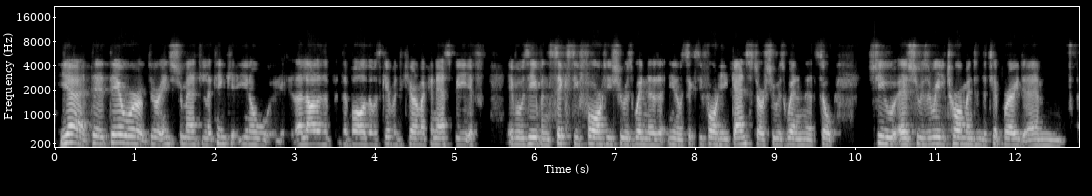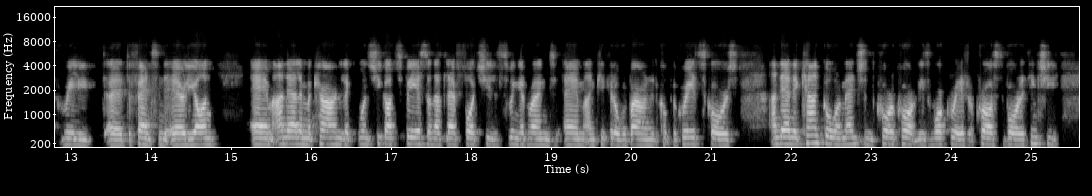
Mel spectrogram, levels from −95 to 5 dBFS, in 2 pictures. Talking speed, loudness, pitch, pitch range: 260 wpm, -23 LUFS, 175 Hz, 165-185 Hz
